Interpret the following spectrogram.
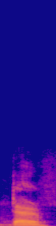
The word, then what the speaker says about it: Durham: North Carolina North Carolina Durham it's actually one syllable it's one syllable Durham d d you you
